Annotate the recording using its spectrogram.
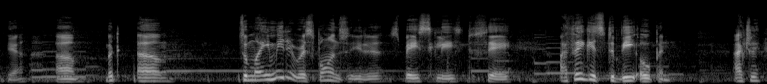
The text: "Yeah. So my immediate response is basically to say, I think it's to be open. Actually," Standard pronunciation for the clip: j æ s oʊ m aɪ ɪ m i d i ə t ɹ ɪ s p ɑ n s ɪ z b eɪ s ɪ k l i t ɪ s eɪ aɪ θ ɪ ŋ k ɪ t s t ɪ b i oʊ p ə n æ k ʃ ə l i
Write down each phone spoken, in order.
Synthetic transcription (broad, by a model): j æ s oʊ m aɪ ɪ m i d i ə t ɹ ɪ s p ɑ n s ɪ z b eɪ s ɪ k l i t ɪ s eɪ aɪ θ ɪ ŋ k ɪ t s t ɪ b i oʊ p ə n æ k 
